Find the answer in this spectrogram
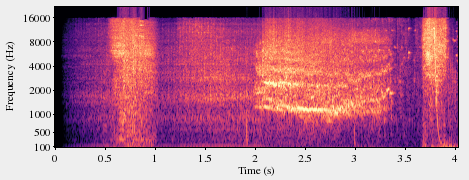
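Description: A vehicle engine running, then tyres squealing in a skid for about a second and a half. A rush of noise comes about half a second in and again just before the end.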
